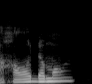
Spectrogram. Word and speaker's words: Holodomor: The Holodomor, and how do you pronounce that? The Holodomor? Domor? – Yeah.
